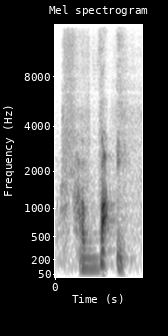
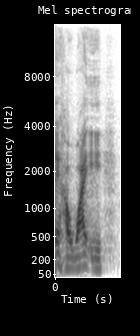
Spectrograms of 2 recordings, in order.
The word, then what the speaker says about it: Hawaii: I love the people of Hawaii. – Right. – They told me how to say it. They don't say Hawaii. They say Hawaii, Lanai, Koholawe.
